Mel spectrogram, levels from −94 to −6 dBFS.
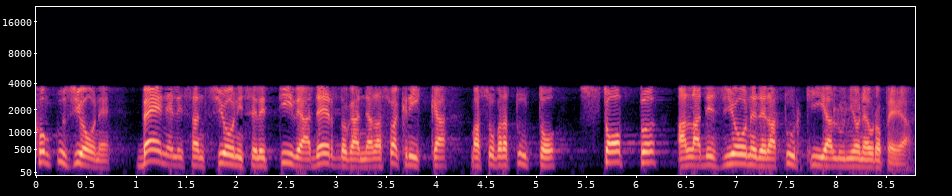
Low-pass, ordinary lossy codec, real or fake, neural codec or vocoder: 3.6 kHz; none; real; none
